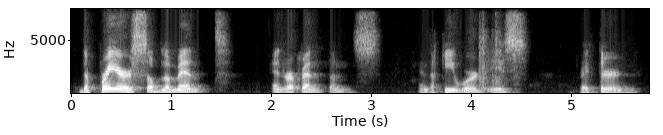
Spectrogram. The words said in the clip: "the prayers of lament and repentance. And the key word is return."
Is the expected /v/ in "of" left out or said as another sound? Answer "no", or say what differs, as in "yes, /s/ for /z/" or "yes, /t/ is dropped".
yes, /b/ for /v/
